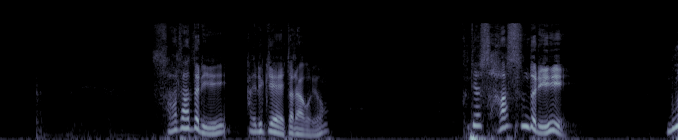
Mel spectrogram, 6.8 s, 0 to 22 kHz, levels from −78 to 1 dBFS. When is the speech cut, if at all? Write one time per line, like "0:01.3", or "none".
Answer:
0:02.5
0:02.8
